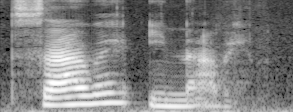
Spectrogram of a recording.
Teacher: en las variables dialectales de América Latina de los diferentes países estos dos sonidos se pronuncian igual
